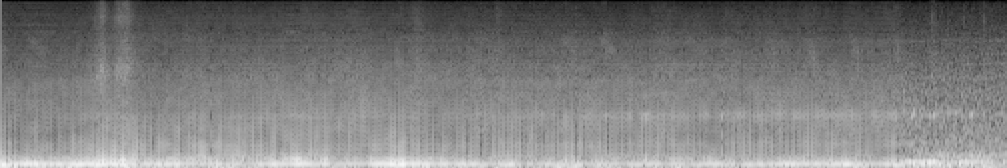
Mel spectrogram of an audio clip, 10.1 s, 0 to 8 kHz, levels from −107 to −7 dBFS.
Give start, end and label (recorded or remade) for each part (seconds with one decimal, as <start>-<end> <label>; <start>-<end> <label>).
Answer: 0.0-9.0 remade; 9.0-10.1 recorded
